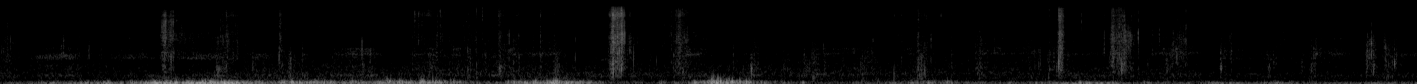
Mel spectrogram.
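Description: Footsteps crunching over dry, debris-strewn ground, with scattered sharp cracks of twigs and cut branches underfoot and an uneven low rumble underneath.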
